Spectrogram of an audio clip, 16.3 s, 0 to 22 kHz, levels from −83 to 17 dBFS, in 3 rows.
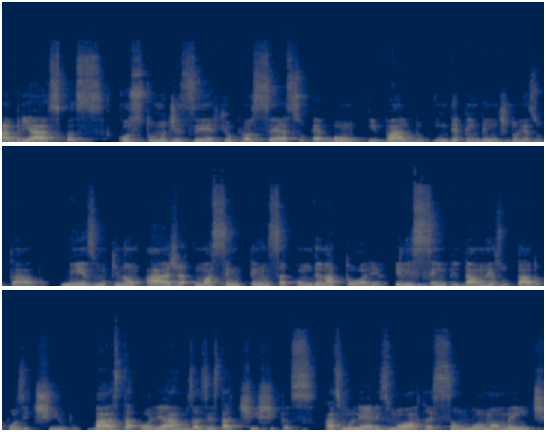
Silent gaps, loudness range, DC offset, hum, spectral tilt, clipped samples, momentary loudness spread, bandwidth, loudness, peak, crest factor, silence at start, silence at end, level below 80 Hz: none; 2 LU; under 0.1%; none; -5.5 dB/octave; under 0.1%; 10 LU; 16.5 kHz; -31 LUFS; -10 dBFS; 20 dB; 0 s; 0 s; -80 dBFS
